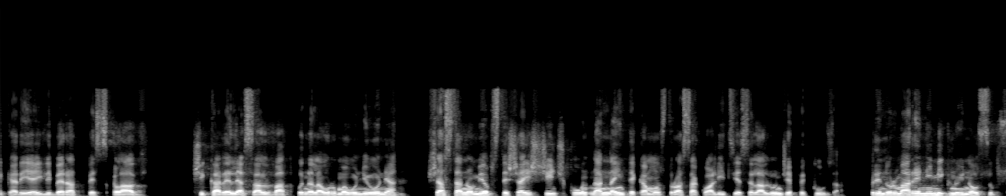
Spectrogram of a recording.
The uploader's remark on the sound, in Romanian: Înregistrare din Aula Academiei Române.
